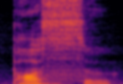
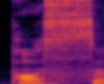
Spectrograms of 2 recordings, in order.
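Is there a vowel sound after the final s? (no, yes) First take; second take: yes; yes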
